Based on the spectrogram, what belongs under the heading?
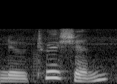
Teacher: The word nutrition has 3 syllables and is stressed on the second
